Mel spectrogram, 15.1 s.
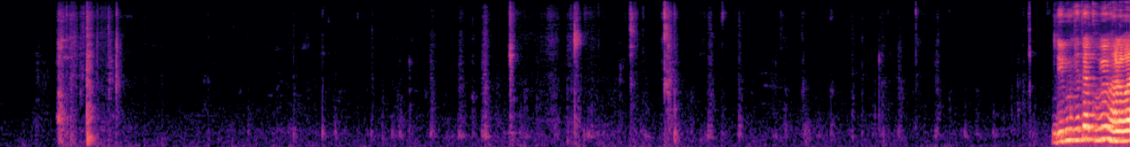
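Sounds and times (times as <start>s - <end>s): soft wet chewing: 2.2s - 14.0s.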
